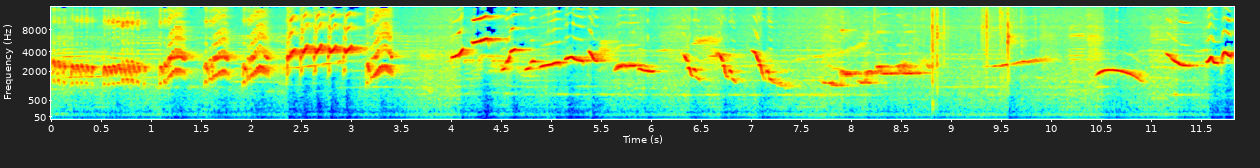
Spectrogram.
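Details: Energetic tutor song of a White-rumped shama packed with 25 materials: rapid repeated upslurred whistles, then a string of varied chirps, trills and clear sweeping notes, almost without pause, over a faint low hum.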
